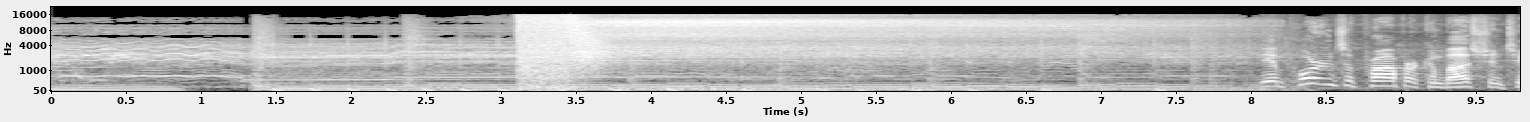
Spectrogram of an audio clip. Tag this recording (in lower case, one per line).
speech
music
